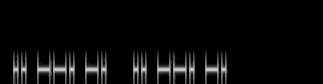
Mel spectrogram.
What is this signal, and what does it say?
Morse code, heard as a keyed tone, about 30 wpm, 700 Hz. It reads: IGN IGN
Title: Multi-letter Phonemes Repeated 3x 30wpm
